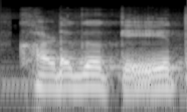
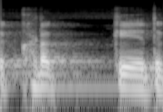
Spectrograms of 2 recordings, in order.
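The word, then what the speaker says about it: खड़गकेत: इस खड़ग केत को सही से प्रोनाउंस नहीं करते। खड़ग का जो गगगा है उसको कके में कन्वर्ट करके खड़ककेत कर देते हैं। खड़ककेत गलत है। बिल्कुल खड़ग का गगगा।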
